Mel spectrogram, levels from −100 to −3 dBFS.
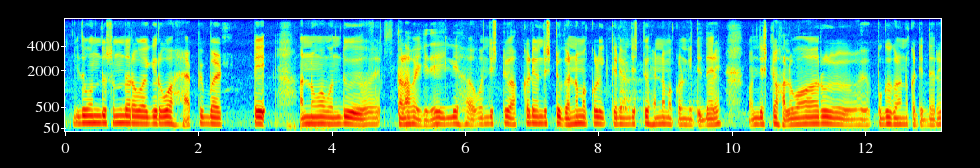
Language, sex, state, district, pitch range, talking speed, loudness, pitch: Kannada, male, Karnataka, Dharwad, 120-135 Hz, 115 wpm, -19 LUFS, 130 Hz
